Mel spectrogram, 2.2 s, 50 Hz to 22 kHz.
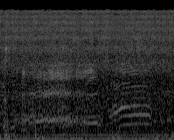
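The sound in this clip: Sheep and goats bleating from a family herd of over 300 sheep and goats, kept alongside cattle and horses: two wavering, mid-pitched bleats, the second shorter, rise over a steady low rumble.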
